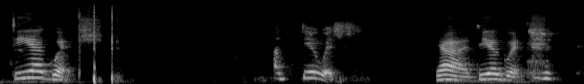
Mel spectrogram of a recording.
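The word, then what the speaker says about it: Dia dhuit: So you say dia gwich. Deal with, Yeah, dia gwich. deal with, Great. And it's spelled like this.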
